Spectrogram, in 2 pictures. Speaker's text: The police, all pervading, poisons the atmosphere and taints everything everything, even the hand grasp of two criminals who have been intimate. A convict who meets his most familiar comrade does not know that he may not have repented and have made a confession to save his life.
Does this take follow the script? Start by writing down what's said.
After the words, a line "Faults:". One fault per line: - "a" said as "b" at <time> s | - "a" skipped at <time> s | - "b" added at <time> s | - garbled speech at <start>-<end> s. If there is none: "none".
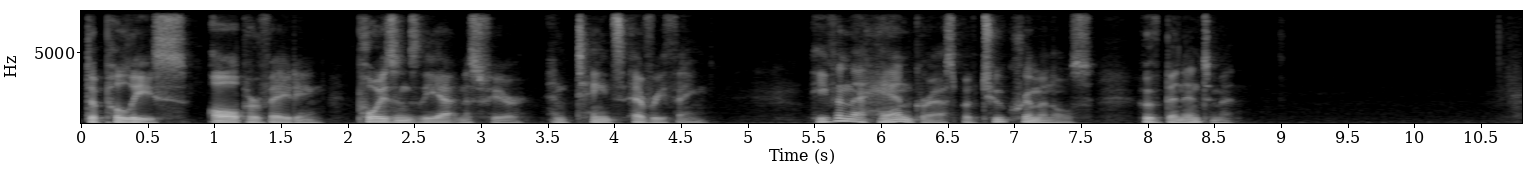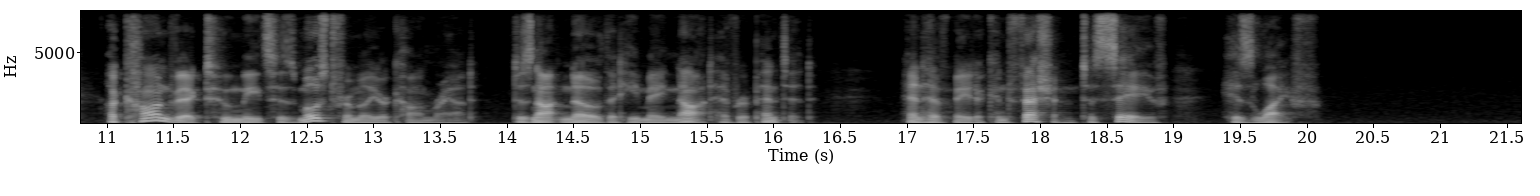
The police, all pervading, poisons the atmosphere and taints everything, even the hand grasp of two criminals who have been intimate. A convict who meets his most familiar comrade does not know that he may not have repented and have made a confession to save his life.
Faults:
- "everything" skipped at 4.7 s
